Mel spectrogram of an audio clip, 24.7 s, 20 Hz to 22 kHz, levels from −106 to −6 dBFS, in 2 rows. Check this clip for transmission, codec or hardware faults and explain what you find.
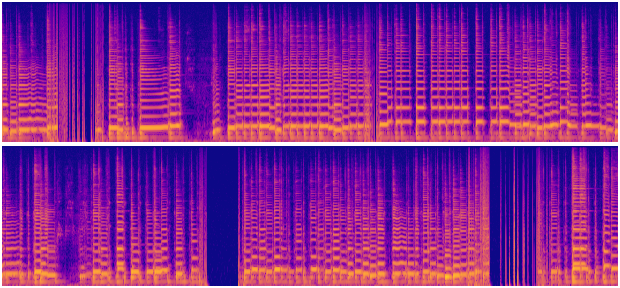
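The music repeatedly drops out from an intermittent contact, a loose cable or plug opening briefly. It happens at 0.94–2.02 s (open about 0.76 s), 7.23–7.55 s (0.15 s), 16.26–17.18 s (0.64 s) and 21.64–23.44 s (0.98 s). Each gap has crackle at its edges and faint hiss between. On a waveform the signal collapses to a near-flat line, and on a spectrogram the gaps show as thin broadband streaks bracketing dark, nearly empty stretches.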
